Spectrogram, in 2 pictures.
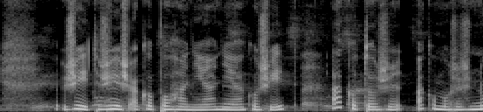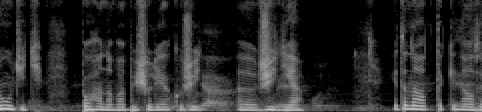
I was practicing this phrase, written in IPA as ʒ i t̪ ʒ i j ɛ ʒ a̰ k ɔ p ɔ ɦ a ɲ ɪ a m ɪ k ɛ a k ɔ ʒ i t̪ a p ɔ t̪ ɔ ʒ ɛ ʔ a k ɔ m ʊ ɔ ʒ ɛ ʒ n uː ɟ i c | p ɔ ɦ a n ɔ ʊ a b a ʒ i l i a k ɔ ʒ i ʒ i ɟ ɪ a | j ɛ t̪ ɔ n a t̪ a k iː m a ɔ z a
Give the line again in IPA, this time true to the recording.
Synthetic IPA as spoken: ʒ i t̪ ʒ i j ɛ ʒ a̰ k ɔ p ɔ ɦ a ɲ ɪ a ɲ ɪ ɛ a k ɔ ʒ i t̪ a k ɔ t̪ ɔ ʒ ɛ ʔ a k ɔ m ʊ ɔ ʒ ɛ ʒ n uː c i c | p ɔ ɦ a n ɔ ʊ a b i ʒ i l i a k ɔ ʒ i ʒ i ɟ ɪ a | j ɛ t̪ ɔ n a t̪ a k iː n a ɔ z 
